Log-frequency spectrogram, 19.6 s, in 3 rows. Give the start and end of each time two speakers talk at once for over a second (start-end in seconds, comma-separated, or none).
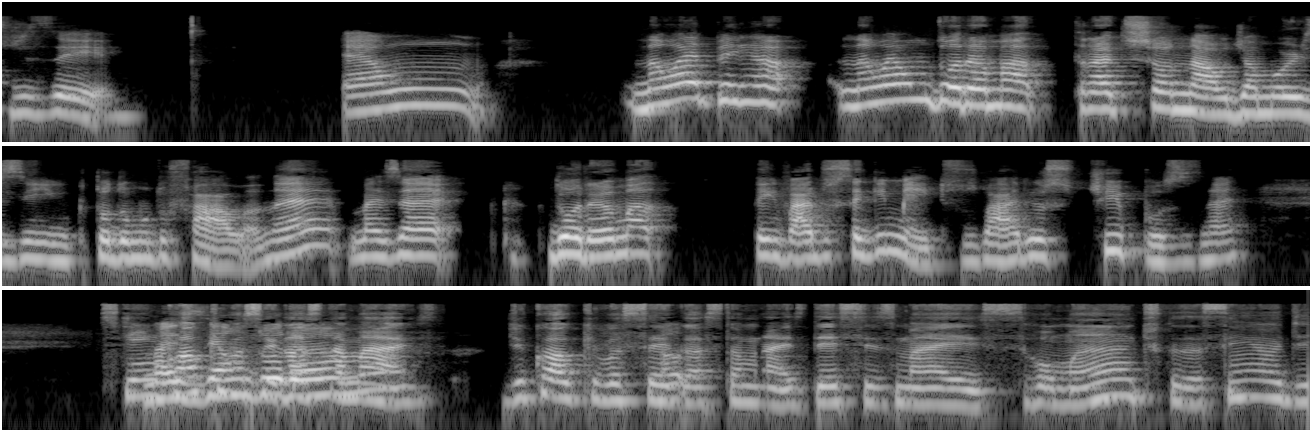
13.8-15.1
